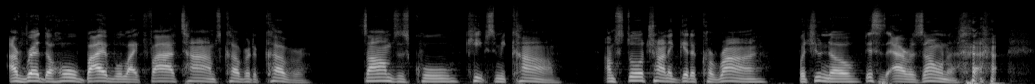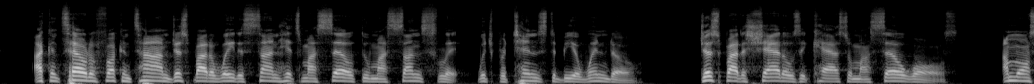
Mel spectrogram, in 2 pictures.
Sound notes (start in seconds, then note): 10.2 laughs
